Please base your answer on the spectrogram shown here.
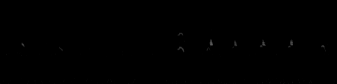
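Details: Nest-defending Osprey in Missoula, Montana, 11 May 2021, calling while an intruder flies overhead: a faint, quick run of short high whistled chirps, irregularly spaced about every quarter second, against constant hiss.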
